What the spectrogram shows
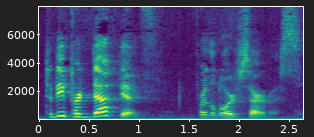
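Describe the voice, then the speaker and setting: Against slight background noise, a male preacher sermonizes at normal speed in a high, fairly bright voice with huge pitch swings. He presses on key words, fires rhetorical questions at the congregation, and slides from scripture reading straight into plain exhortation.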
